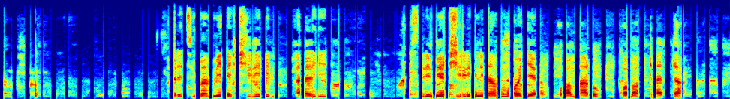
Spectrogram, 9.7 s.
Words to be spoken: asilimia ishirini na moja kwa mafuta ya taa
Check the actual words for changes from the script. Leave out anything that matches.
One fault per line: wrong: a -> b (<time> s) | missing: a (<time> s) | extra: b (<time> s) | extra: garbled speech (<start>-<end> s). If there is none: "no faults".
no faults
